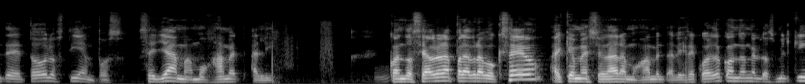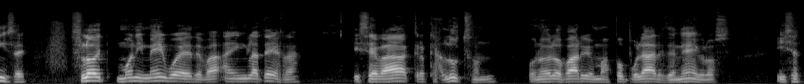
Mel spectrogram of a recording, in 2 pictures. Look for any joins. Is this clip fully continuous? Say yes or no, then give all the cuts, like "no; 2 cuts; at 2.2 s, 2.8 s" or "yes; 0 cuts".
no; 1 cut; at 1.3 s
